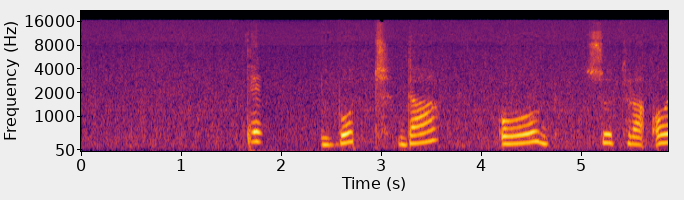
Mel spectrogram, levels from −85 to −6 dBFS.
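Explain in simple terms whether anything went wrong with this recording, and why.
Yes, two things went wrong. First, short concealed packet loss: three small pieces of audio arrived too late, at about 1.57, 1.61 and 1.67 seconds. The receiver patched each gap by stretching the sound just before it, so you hear quick smears or wobbles there.

Right after that comes a long network dropout, likely from the connection stalling, from 1.75 to 2.41 seconds. For over half a second, the receiver filled the gap with a fading buzz or hiss made from the last sound. The real audio resumes at "båt der", and what was said during the gap is lost.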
